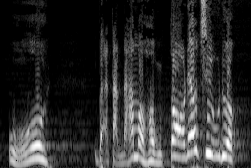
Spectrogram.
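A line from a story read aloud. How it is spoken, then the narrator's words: Yelling. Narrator (Vietnamese): Cái thằng mất dạy Cường nó gào lên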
